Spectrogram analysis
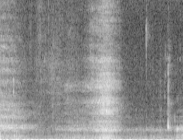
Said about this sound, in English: I feel bad for everyone who's just listening to me chew right now when they're trying to watch the fucking movie.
